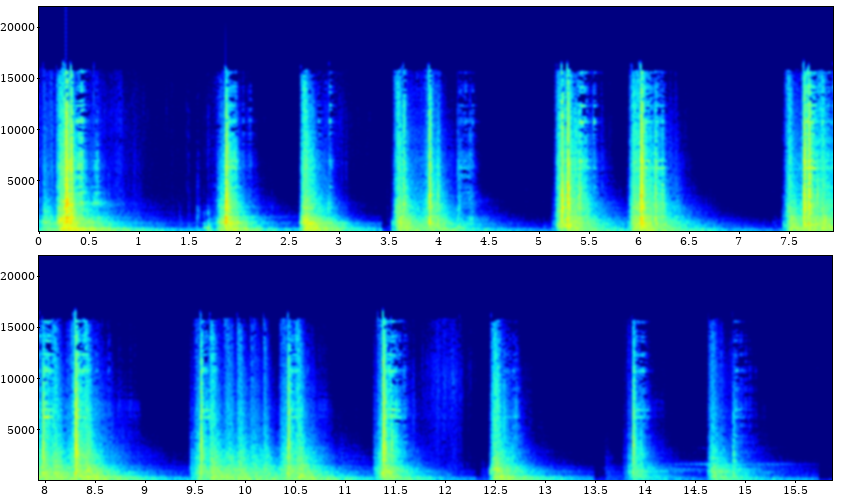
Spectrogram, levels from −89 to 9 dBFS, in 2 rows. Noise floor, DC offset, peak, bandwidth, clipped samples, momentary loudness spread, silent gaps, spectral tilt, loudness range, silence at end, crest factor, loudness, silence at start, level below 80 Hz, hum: -60 dBFS; under 0.1%; 0 dBFS; 16.5 kHz; under 0.1%; 23 LU; none; -1.5 dB/octave; 13 LU; 0.75 s; 28 dB; -24 LUFS; 0 s; -64 dBFS; none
